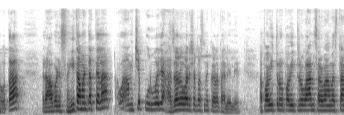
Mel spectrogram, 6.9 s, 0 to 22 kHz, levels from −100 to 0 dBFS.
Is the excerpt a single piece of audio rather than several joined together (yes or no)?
no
